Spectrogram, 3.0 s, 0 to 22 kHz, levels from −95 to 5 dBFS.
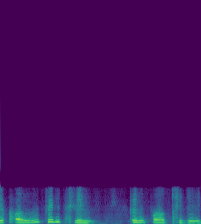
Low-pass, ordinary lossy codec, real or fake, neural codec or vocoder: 3.6 kHz; none; fake; codec, 16 kHz, 0.5 kbps, FreqCodec, smaller model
